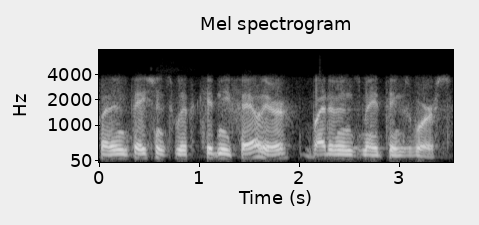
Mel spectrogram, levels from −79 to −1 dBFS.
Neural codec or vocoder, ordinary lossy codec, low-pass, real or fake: none; Opus, 64 kbps; 7.2 kHz; real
